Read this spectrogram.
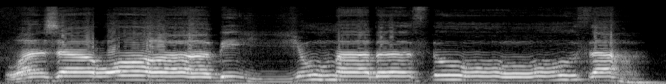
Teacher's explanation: اب جیسے اس یا کے اوپر شد ہے تو یا کو مضبوطی کے ساتھ ادا کیا جائے گا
